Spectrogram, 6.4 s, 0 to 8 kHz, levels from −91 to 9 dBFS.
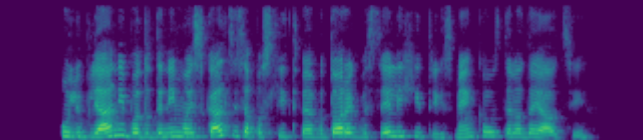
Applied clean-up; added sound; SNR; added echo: none; none; none; none.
